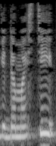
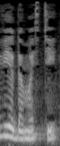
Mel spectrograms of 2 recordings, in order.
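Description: First: The stress falls on the ending. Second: The stress falls on the first syllable. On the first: The speaker calls it wrong. "будет не ведомостей" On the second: The speaker calls it right. "а ведомостей"

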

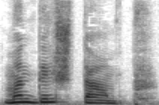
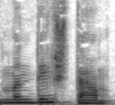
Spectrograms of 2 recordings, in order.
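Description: First: The name ends with an added p sound. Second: The name ends with an m sound. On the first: The speaker calls it wrong. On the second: The speaker calls it right.

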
